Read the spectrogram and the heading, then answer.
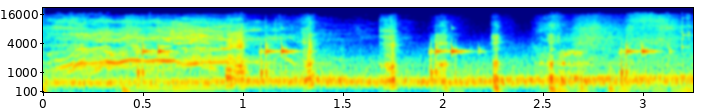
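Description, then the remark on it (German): A die tumbles and clatters across a hard tabletop in a quick run of sharp, irregular clicks and lands on a one, with faint background murmur underneath. “Okay, es ist für mich die Eins geworden.”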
